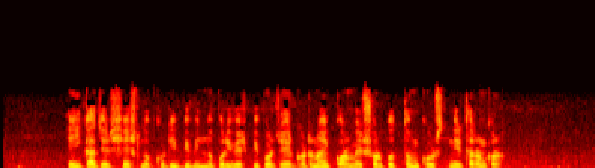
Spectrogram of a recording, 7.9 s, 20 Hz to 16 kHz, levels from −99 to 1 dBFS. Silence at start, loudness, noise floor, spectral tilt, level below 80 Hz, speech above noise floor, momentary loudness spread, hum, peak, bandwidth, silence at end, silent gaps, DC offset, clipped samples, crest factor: 0.25 s; -32 LUFS; -67 dBFS; -5 dB/octave; -66 dBFS; 35 dB; 6 LU; none; -12 dBFS; 8 kHz; 0.5 s; none; under 0.1%; under 0.1%; 20 dB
